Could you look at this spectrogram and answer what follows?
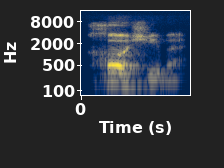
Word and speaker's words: Khoshiba: Like all of these days of the week, the accent is on the O. Khoshiba. Troshiba. And accents always go with a vowel.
